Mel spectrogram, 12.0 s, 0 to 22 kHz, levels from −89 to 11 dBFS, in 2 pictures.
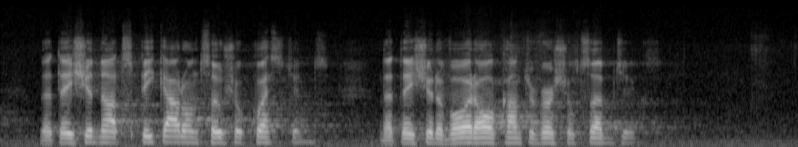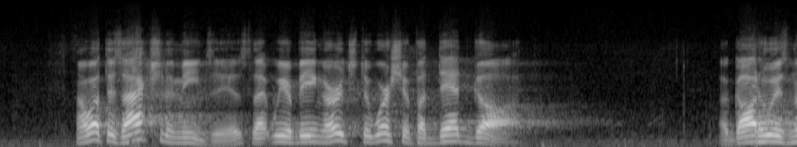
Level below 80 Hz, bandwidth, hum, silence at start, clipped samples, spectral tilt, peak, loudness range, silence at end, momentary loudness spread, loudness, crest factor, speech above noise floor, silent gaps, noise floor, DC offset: -58 dBFS; 10.5 kHz; none; 0.3 s; under 0.1%; -5 dB/octave; -4 dBFS; 4 LU; 0 s; 18 LU; -20 LUFS; 18 dB; 36 dB; none; -56 dBFS; under 0.1%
